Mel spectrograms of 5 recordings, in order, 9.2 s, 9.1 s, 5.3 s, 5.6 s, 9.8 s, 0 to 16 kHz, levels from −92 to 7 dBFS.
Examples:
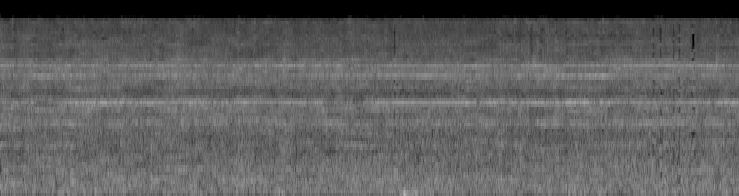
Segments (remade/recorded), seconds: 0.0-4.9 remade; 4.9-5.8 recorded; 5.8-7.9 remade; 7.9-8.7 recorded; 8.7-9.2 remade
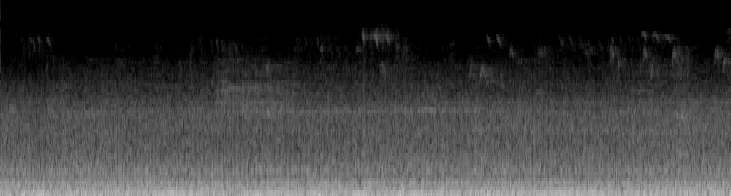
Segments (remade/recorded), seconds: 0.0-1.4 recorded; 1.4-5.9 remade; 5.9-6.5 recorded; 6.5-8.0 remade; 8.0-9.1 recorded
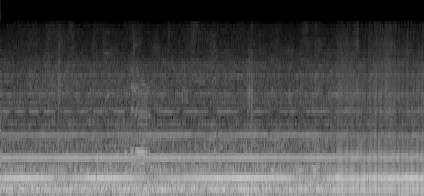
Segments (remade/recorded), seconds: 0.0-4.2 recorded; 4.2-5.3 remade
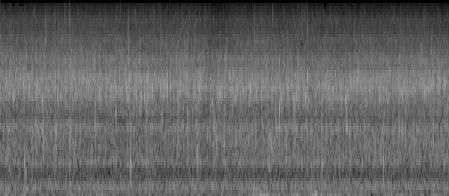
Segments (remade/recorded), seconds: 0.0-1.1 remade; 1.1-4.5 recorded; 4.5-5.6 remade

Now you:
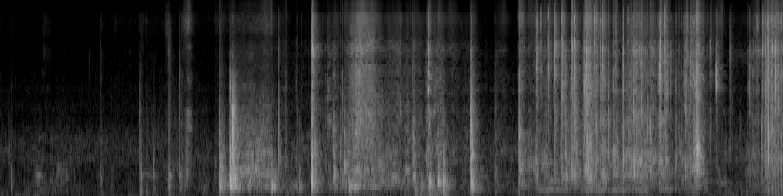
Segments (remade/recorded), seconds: 0.0-3.7 remade; 3.7-5.9 recorded; 5.9-6.5 remade; 6.5-7.3 recorded; 7.3-9.8 remade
